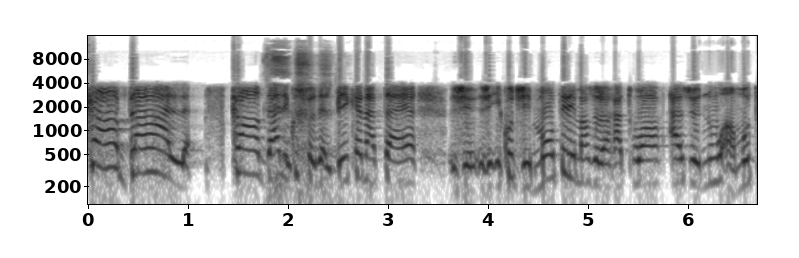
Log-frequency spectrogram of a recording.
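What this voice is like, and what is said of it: Usual voice. Nothing is said of it.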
